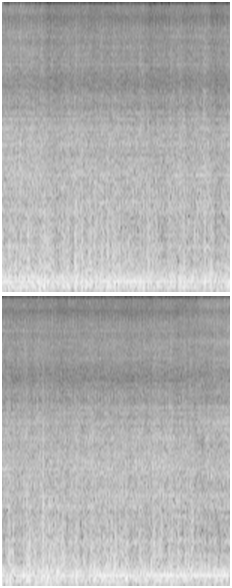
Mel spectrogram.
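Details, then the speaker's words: Hurricane hovercraft two-cylinder engine after the drive shaft bearings were adjusted: a steady, even drone at high idle while pulling the fan load, with no stumble. Both cylinders now sound matched. "oh they're about the same now [Music] [Music] yeah they're noisy in there it's got a pretty high idle"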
